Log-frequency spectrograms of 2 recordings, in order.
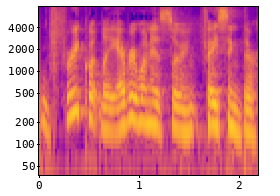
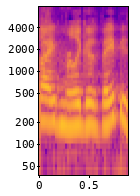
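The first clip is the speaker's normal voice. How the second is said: normal talking voice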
